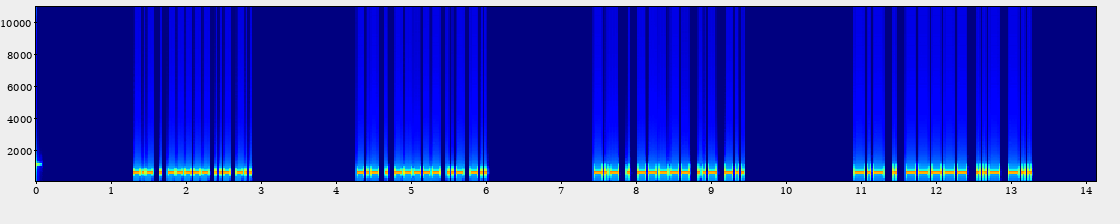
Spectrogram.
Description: Morse code, heard as a keyed tone, about 37 wpm, 700 Hz. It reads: KE0UD KE0UD KE0UD KE0UD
